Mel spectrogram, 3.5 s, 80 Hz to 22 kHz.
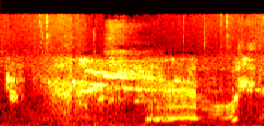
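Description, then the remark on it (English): A person imitates a cat's meow on Radio 1: a drawn-out, fairly loud vocal wail whose pitch wavers and slides, ending on an upward swoop. “People are going to be going meow at Radio 1 for years now.”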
